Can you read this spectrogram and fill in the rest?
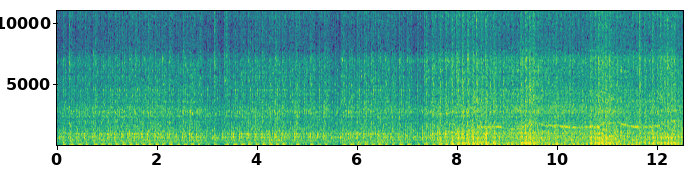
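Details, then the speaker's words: Utility tugger engine, first start after a Zenith carburetor rebuild, fuel system dry, running on choke: catches and settles into a fast, slightly uneven putter that picks up. Mixture not yet adjusted. "Now I left the choke cable off because I'm probably going to have to choke it to get it to run because everything's dry right now."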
